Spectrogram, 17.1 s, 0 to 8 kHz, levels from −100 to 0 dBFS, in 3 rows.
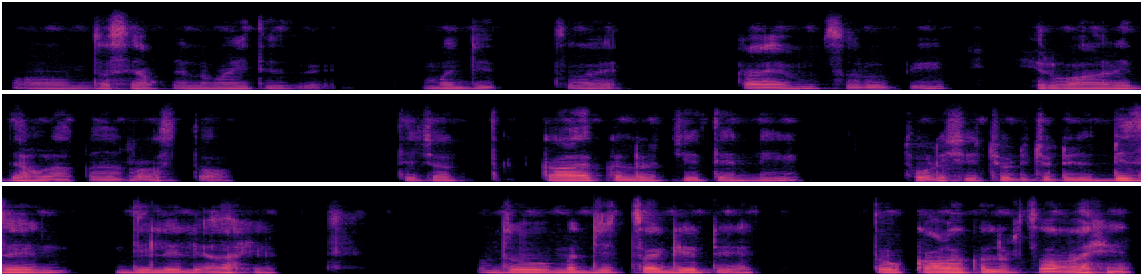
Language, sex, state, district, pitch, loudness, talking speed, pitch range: Marathi, male, Maharashtra, Dhule, 140 Hz, -42 LUFS, 110 wpm, 135-145 Hz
